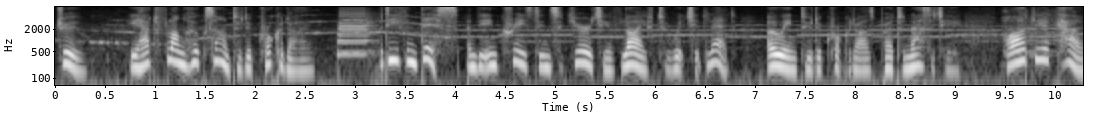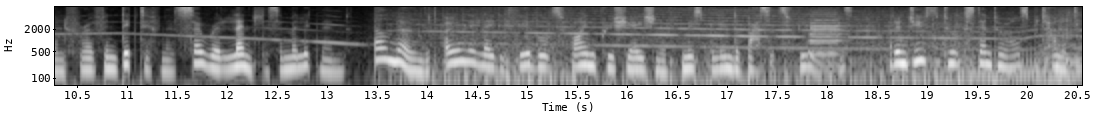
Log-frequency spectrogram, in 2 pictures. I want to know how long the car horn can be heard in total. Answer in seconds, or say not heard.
2 s.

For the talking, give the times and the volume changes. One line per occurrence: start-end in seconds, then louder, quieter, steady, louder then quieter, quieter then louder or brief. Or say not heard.
0.0-20.5 steady.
